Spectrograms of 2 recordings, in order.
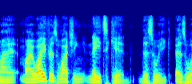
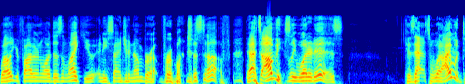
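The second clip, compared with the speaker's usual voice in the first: ordinary delivery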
